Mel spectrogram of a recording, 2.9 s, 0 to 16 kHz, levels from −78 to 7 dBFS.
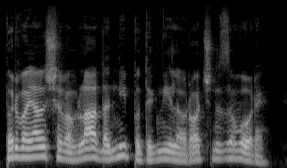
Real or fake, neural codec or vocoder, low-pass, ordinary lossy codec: fake; vocoder, 44.1 kHz, 128 mel bands, Pupu-Vocoder; 14.4 kHz; none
